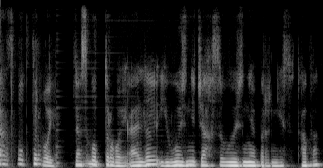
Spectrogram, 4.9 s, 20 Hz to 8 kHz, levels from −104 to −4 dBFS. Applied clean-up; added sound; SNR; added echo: neural mask model DeepFilterNet 3.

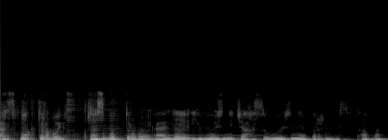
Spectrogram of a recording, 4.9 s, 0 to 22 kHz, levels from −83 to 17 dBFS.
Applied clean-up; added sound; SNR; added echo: neural separator model SepFormer DNS4.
